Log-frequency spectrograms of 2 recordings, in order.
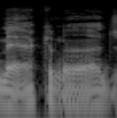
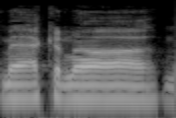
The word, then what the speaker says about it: Mackinac: Just for anybody listening who's not from Michigan, it's pronounced Mackinac. Just for the record, it's Mackinac, Mackinac Island, Mackinac Bridge.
